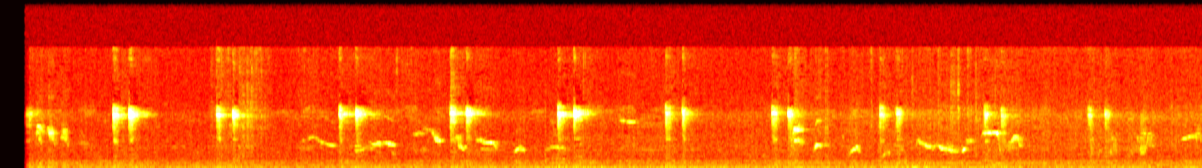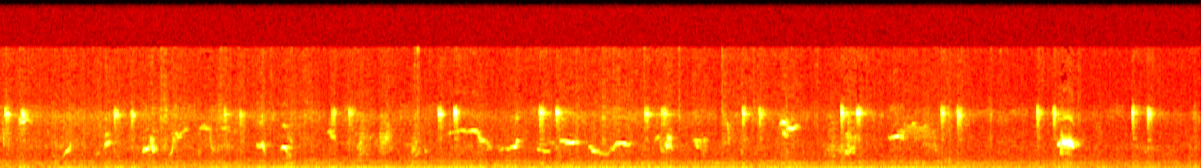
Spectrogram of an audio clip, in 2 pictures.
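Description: Faint, scattered high chirps and short whistled bird notes, with a sharp high tick that repeats about once a second.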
